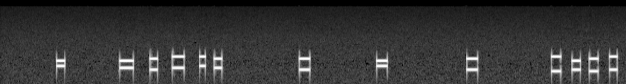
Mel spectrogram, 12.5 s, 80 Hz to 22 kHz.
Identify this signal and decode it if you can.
DTMF, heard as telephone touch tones, dialled by hand, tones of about 210 ms. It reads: * 759#8 5 * 5 3426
